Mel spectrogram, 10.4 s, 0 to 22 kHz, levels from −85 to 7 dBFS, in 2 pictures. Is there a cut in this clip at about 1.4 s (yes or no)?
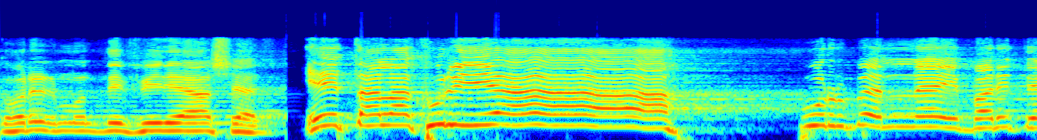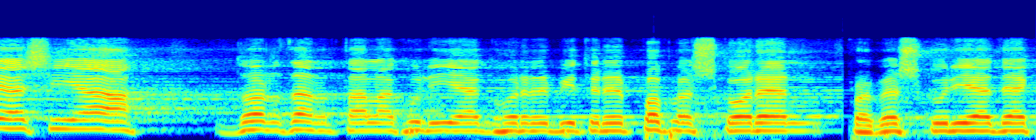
yes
